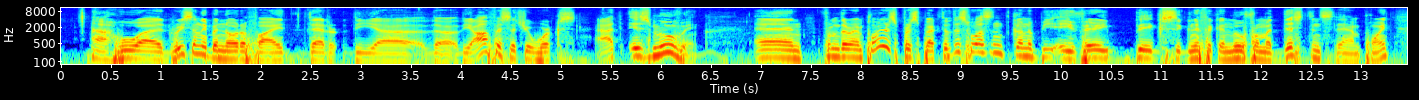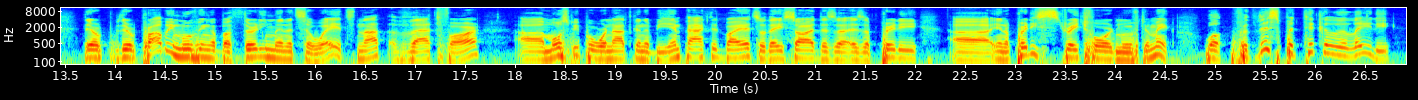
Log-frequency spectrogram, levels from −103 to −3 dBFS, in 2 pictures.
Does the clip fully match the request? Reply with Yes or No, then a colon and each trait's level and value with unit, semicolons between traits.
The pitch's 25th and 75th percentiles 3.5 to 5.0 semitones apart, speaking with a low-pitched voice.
Yes: average, 3.9 semitones; low, 130 Hz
